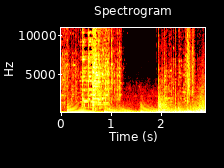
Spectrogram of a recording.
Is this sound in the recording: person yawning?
no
